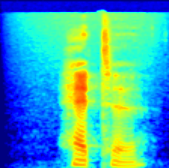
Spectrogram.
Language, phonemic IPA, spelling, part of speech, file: German, /ˈhɛtə/, hätte, verb, De-hätte.ogg
- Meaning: first/third-person singular subjunctive II of haben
